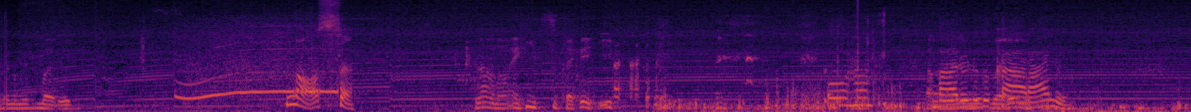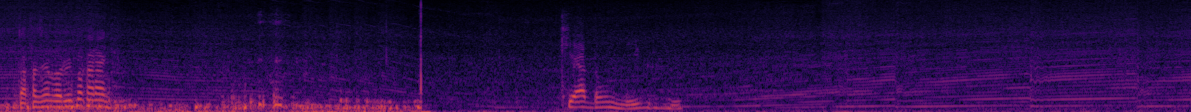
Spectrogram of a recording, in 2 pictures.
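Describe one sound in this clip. A racing car engine roars steadily, rising and falling in pitch.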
